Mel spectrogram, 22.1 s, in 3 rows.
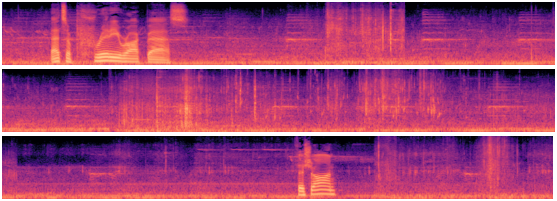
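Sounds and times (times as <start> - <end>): bird calling: 3.7 - 6.2, 10.7 - 14.8, 15.8 - 22.0
low rumble: 13.0 - 22.0.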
